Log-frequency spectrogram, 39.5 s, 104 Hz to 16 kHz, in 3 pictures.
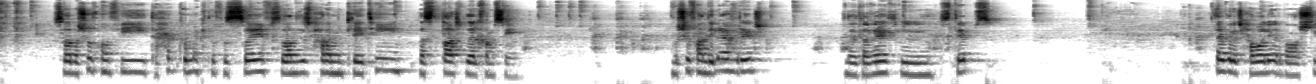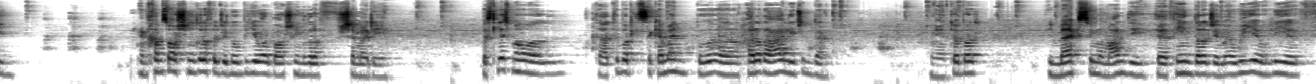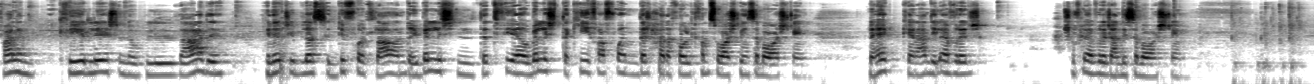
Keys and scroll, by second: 38.4-39.4 typing.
